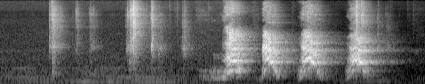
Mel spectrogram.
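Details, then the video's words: Beagle puppy facing a toy car, soft scattered noises first, then four loud barks in quick succession over the final two seconds. "Beagle puppy barking at a toy car"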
